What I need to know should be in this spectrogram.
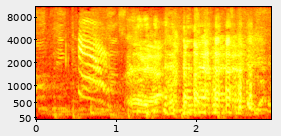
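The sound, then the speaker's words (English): A cat named Mayday meows for wet food, a short rising cry followed by a longer, drawn-out, insistent meow, loud with a faint murmur underneath. “Probably the first time I've had a cat on the Radio Clash, actually.”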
